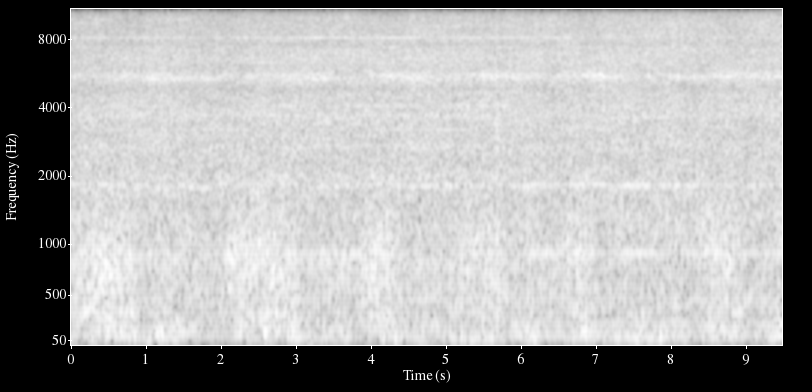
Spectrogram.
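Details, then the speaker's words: Miele Revolution 700 vacuum on carpet at the 600 power setting: steady, smooth motor roar with airflow rush and rhythmic swells from the strokes; a slight whine is thought to be just bearings; normal vacuuming. "let's give it a go on the carpet i've only gotten 600 because otherwise it sticks to the carpet and it works really well"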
